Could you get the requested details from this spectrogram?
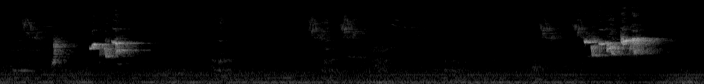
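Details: Wild bulbul giving two loud, rich warbled phrases several seconds apart, separated by scattered soft high chirps and ticks, with a quiet steady background hum.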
